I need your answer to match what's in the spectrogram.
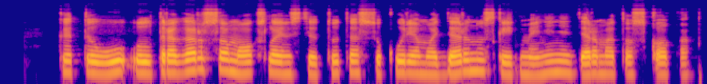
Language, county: Lithuanian, Kaunas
